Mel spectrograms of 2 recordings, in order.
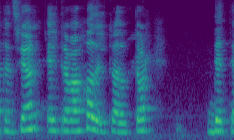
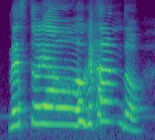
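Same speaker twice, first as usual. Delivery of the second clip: high, loud, slow cry of "ahogando", hammed-up; mock drowning cry; 7 semitones higher, 8 dB louder, slower than usual. Drowning cartoon character, a hammed-up high loud cry. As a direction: wail it like a character going under water.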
